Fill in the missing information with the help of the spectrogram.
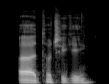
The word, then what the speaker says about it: Tochigi: Tochigi. – Tochiki, the one from the factory, the side view.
